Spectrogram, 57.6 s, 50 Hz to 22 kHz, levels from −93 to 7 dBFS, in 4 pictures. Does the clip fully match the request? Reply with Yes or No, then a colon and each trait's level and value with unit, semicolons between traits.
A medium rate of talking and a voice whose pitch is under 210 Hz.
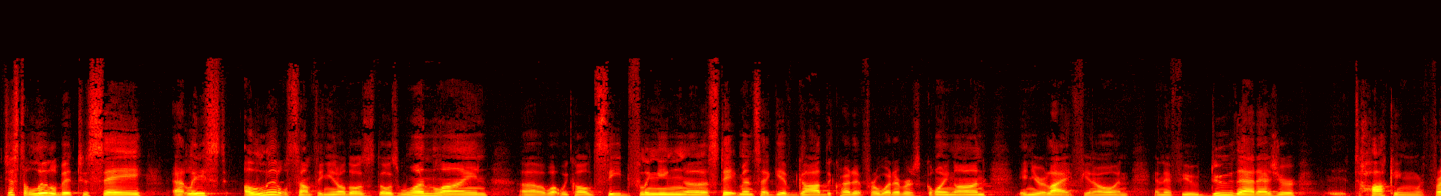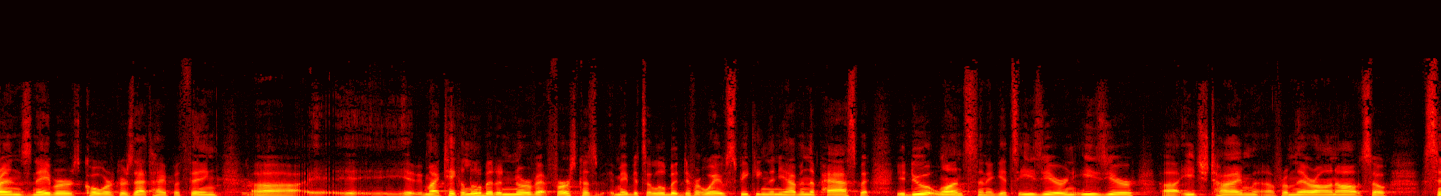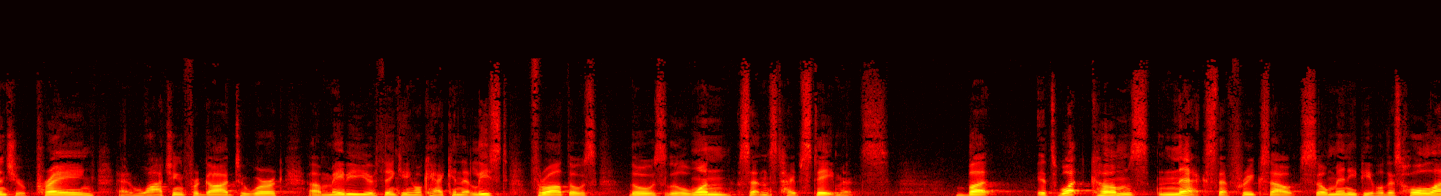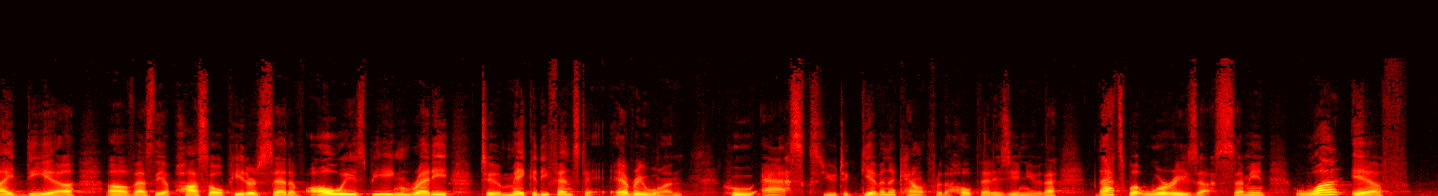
Yes: average, 195 wpm; medium, 140 Hz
